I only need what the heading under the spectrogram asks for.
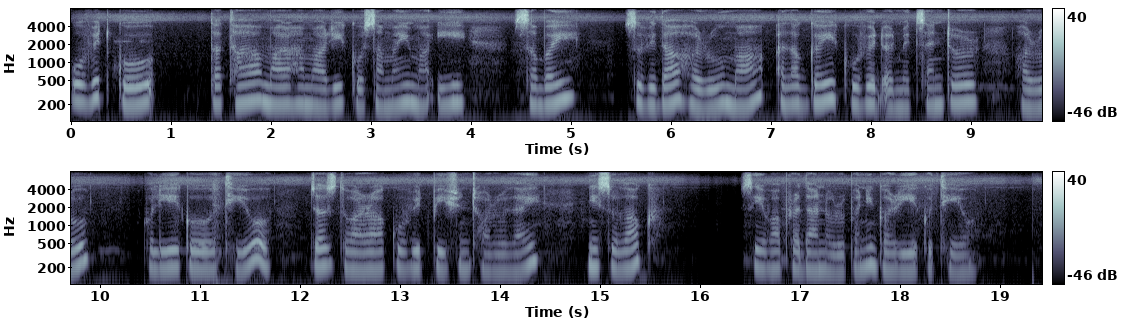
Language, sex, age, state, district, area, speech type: Nepali, female, 45-60, West Bengal, Darjeeling, rural, spontaneous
